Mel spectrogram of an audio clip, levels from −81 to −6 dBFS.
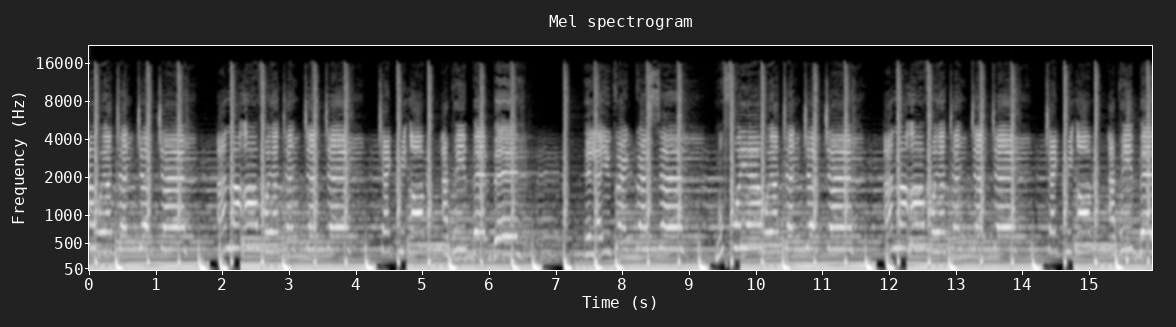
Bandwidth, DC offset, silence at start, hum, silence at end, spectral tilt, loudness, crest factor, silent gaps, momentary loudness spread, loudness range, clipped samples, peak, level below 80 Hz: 17 kHz; 0.2%; 0 s; none; 0 s; -4 dB/octave; -12 LUFS; 12 dB; none; 4 LU; 1 LU; under 0.1%; 0 dBFS; -18 dBFS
